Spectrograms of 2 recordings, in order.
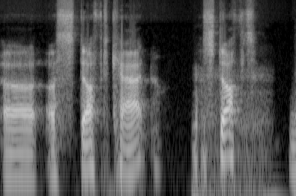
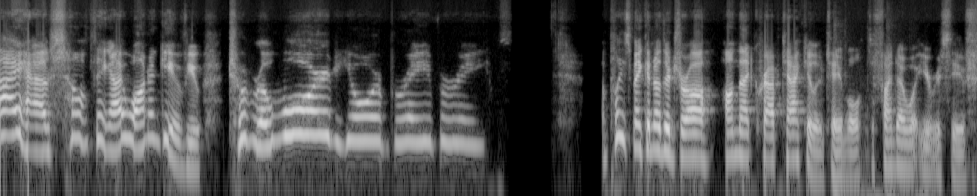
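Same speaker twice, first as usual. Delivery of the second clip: put-on very high, trembling, quavering old-man voice; 12 semitones higher than usual. Game narrator voicing a figure who shuffles up with a cane, quavering voice. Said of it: "he declares in a quavering voice".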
